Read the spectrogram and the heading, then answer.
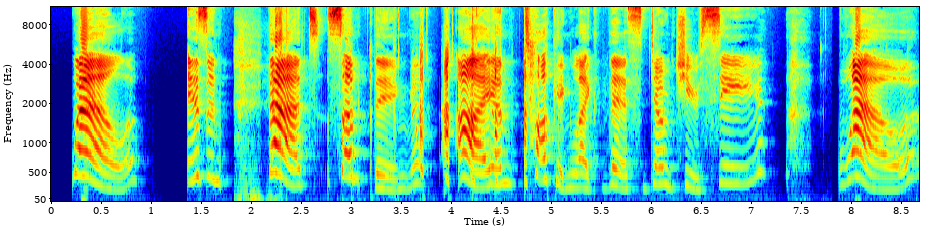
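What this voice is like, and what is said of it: Good put-on transatlantic accent. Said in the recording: “I can't do a Judy Garland impression. I can't do a transatlantic accent. ... That was so good.”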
